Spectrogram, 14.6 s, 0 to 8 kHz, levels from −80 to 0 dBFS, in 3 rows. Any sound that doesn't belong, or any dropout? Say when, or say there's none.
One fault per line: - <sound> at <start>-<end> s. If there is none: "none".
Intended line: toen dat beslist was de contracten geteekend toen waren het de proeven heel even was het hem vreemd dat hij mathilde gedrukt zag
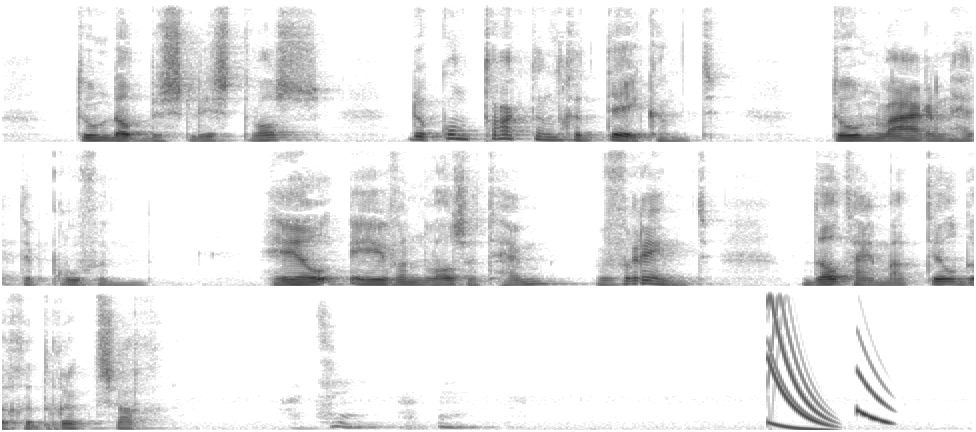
- sneeze at 11.1-12.3 s
- chirp at 13.5-14.2 s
